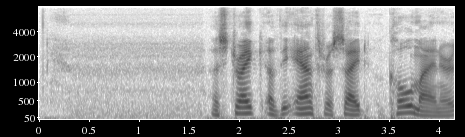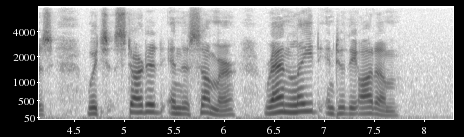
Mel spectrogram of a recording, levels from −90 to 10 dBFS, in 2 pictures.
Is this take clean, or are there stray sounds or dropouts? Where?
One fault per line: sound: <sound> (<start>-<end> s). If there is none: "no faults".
no faults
